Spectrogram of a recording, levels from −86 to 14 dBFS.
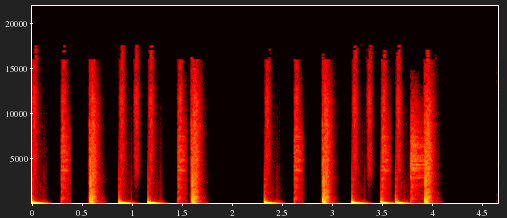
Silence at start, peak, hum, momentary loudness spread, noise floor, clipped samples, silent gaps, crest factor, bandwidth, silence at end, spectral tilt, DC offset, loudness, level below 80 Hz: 0 s; 0 dBFS; none; 9 LU; under -90 dBFS; under 0.1%; none; 16 dB; 17.5 kHz; 0.65 s; -5.5 dB/octave; under 0.1%; -18 LUFS; -20 dBFS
